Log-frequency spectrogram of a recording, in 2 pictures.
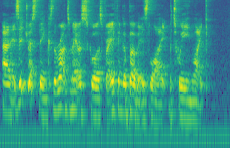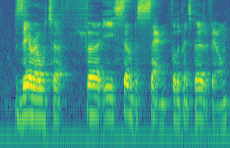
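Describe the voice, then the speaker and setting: A man's voice: lowish voice, normal speed, darkish tone, far from the mic. A man hosting a podcast in casual chat, talking in a wry, rambling, conversational way. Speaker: podcast host. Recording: roomy, echoey home recording.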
